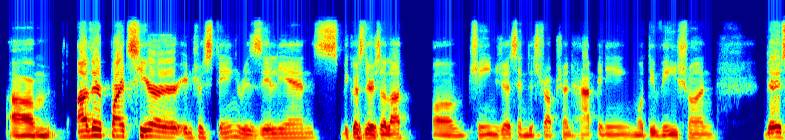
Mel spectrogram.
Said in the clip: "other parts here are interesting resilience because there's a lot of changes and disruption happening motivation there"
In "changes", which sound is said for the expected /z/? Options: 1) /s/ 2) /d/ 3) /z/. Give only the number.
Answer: 1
